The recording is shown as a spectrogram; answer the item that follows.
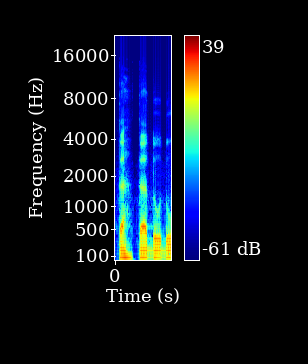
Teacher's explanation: दू व मद्दा है, वक्फन बड़ी मद के साथ पढ़ सकते हैं।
